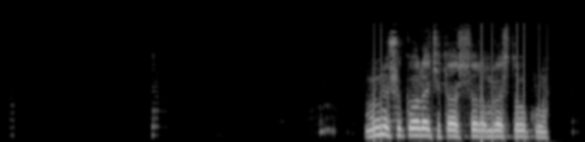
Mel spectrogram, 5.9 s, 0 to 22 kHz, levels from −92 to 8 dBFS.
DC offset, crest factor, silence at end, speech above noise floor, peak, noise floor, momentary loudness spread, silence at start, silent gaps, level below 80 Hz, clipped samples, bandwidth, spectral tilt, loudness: under 0.1%; 18 dB; 0.4 s; 35 dB; -10 dBFS; -58 dBFS; 12 LU; 3.65 s; none; -62 dBFS; under 0.1%; 11 kHz; -6.5 dB/octave; -24 LUFS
